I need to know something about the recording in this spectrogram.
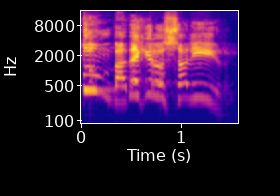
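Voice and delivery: play-acted loud, commanding voice like a general. Acting out a command to the tomb to let the dead out: imitating a commanding voice. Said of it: "con voz de mando".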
